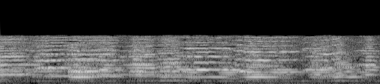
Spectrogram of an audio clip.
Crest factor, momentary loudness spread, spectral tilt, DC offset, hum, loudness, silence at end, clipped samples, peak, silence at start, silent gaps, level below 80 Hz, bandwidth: 14 dB; 4 LU; -6.5 dB/octave; under 0.1%; none; -16 LUFS; 0 s; under 0.1%; -4 dBFS; 0 s; none; -56 dBFS; 4 kHz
